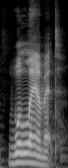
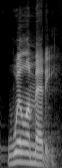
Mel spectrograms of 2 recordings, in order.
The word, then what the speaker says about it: Willamette: the portland waterfront is right on the willamette river that is pronounced willamette not willametti this is a great river that flows all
